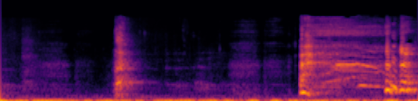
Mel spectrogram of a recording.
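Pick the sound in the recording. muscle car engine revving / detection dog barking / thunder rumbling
detection dog barking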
